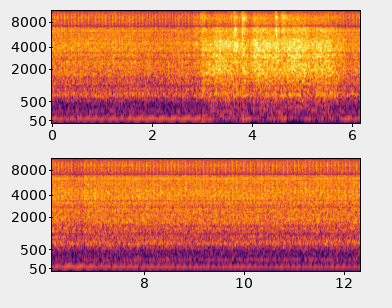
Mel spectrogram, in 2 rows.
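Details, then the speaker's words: Nissan 280ZX turbo engine on a test stand, ECU in closed loop with green light flashing: steady low idle with a short hissy throttle blip settling straight back to an even beat; normal healthy idle, ECU works fine. "okay so from what I can see that ECU works just fine which is great"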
